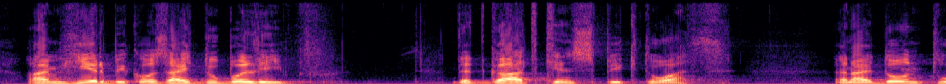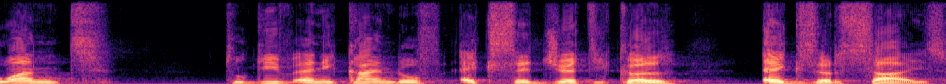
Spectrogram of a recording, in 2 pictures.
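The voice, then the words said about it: Speaks English with a foreign accent. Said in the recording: “I'm not here to apologize neither for my accent nor for my pronunciation”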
